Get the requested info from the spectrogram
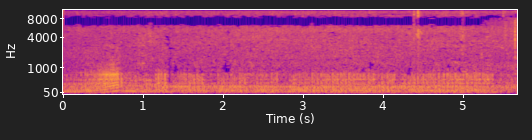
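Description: Sports car engines pulling away at low speed. First the supercharged V6 of a Lotus Exige Sport 350 revs up about half a second in. Then the V8 of a Mercedes-AMG C63 S Estate runs with a deep, steady note.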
